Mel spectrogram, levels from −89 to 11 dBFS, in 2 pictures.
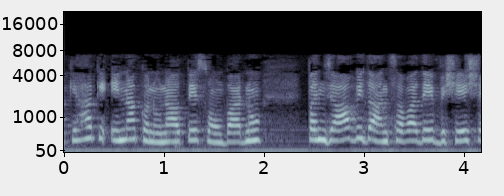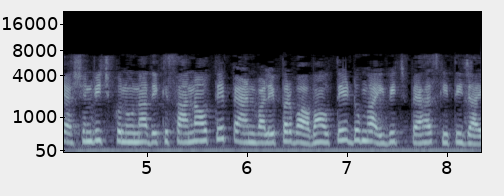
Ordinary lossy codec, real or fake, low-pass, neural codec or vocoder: AAC, 32 kbps; real; 7.2 kHz; none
